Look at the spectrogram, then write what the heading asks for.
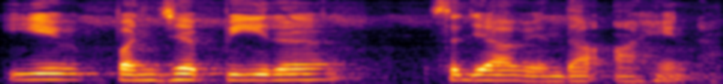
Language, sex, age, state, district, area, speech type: Sindhi, female, 45-60, Rajasthan, Ajmer, urban, spontaneous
